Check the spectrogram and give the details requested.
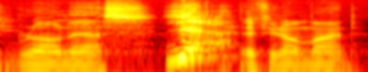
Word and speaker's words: Rones: That's pronounced Rones. But I'm not going to run around repronouncing it forever. Like, I'm just Actually, like, it's Rones.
